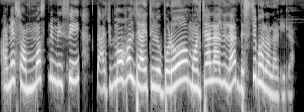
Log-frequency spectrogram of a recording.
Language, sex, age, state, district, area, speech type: Odia, female, 18-30, Odisha, Rayagada, rural, spontaneous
